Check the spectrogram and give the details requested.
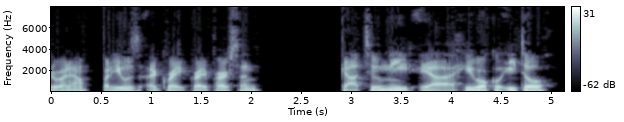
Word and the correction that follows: Hiroki Ito: Did I say that right, Kurt? Auggie? – Hiroki Ito. – Hiroki Ito, right?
